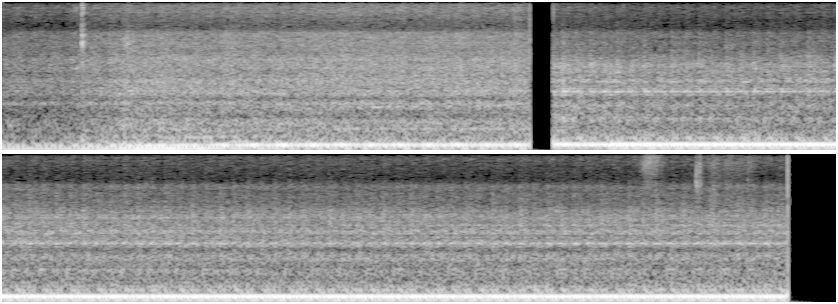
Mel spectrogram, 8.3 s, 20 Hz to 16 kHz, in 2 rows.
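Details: 1994.5 Ford F-350 7.3 Powerstroke after installing 160/00 injectors and a new intake, warming up at idle at about 35°F after the first snow: steady low diesel idle with even clatter, no misses or knocks; sounds healthy.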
